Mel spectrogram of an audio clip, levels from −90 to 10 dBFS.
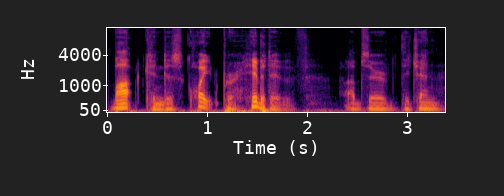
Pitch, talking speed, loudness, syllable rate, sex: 90 Hz, 125 wpm, -21 LUFS, 5.8 syllables/s, male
